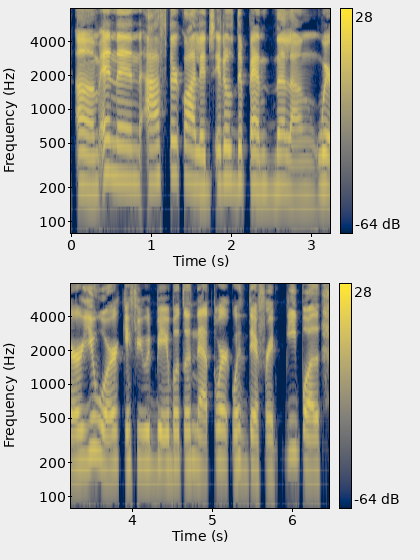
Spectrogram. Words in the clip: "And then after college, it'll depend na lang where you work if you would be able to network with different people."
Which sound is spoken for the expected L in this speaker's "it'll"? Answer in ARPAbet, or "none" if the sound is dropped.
L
